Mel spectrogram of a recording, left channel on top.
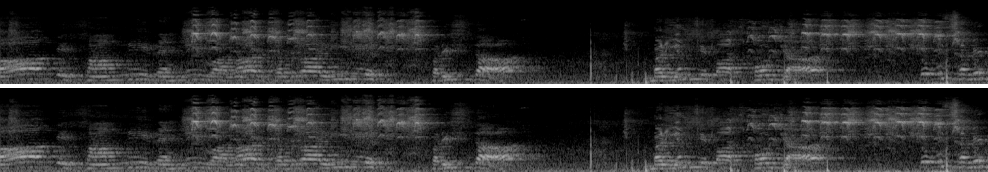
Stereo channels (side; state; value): left; quieter; 3.0 dB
